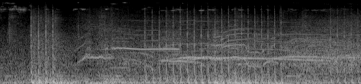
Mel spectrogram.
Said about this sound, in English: The music was too loud, and so the agents opened fire. They began spraying the car with bullets.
